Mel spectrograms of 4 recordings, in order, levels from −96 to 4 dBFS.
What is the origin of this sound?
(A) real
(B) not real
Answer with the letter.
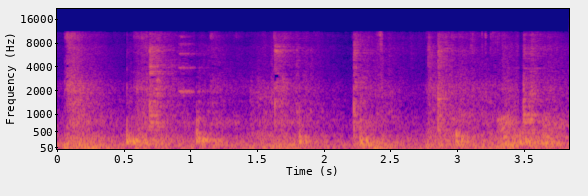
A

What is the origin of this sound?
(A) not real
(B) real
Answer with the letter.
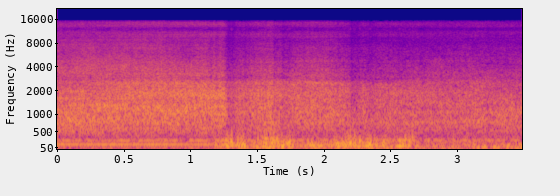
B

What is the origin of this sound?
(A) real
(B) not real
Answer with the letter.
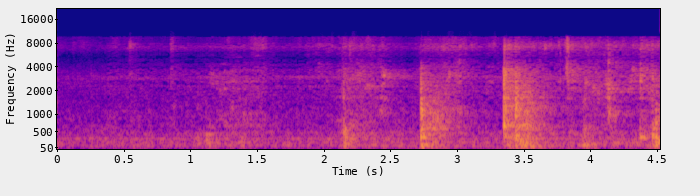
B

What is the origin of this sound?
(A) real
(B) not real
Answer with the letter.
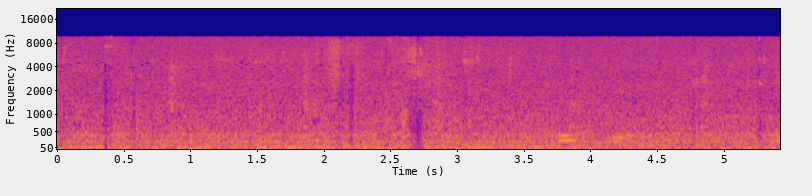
A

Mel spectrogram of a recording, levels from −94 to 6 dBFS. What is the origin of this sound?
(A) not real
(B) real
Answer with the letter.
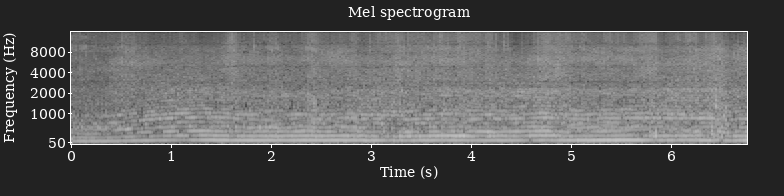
B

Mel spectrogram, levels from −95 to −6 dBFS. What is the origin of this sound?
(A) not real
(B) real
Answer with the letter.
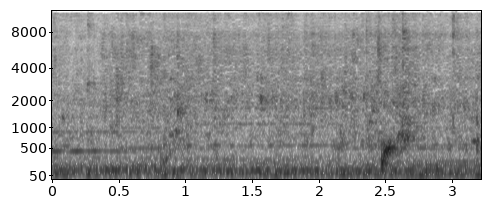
B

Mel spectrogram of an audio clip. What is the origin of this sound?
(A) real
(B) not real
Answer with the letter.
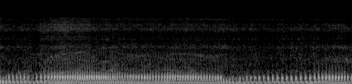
A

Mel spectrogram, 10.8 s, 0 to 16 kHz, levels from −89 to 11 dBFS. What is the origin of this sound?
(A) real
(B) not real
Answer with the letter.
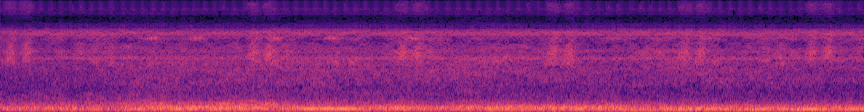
B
